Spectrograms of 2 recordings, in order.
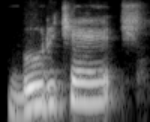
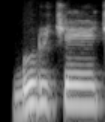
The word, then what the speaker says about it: Buttigieg: I think, James, I think she's going to pick Pete Buttigieg. Buttigieg, is that how you say his name?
